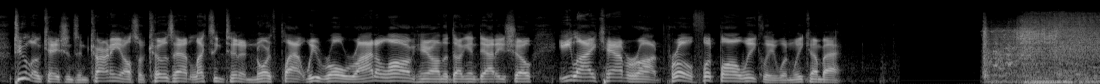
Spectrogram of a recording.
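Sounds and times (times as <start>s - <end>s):
speech: 0.1s - 8.5s
engine starting and running on motor oil: 9.8s - 10.9s.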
